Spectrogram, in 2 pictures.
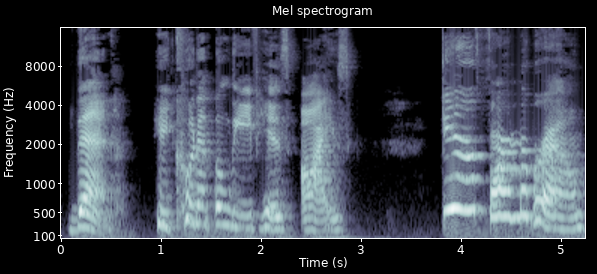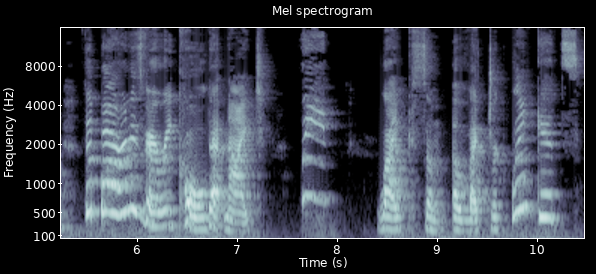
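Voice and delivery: loud, lively storybook read; picture book read to children. Acted. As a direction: read aloud to the class with gusto. Reads picture book aloud.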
